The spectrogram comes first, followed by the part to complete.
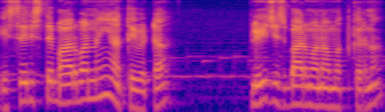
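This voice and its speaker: Domineering middle-aged storybook father, played by the male narrator, insistent, slightly high, light music bed. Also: normal speed, natural voice. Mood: coaxing, insistent. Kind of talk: storybook character dialogue. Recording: background music under the voice.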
